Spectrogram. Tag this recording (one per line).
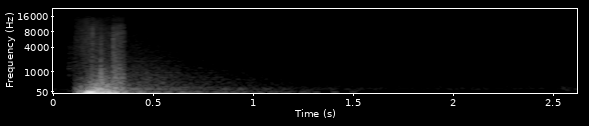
bird
dreamer
flap
flapping
fly
wing
wings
